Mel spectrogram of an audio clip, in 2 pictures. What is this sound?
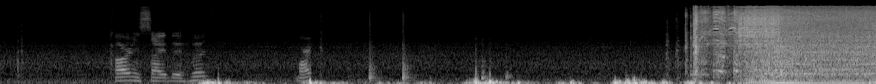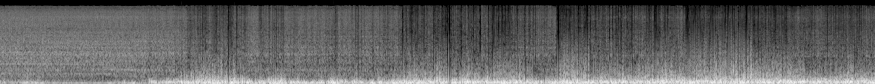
4civic engine
Stereo, H4N
In a small sedan, cloth seats, in a parking lot by the highway, Two people inside. Civic starting from inside the car, passenger seat.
